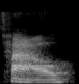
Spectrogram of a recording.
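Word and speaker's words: tau: you're probably familiar with lowercase too is just a Greek letter it's spelled t Au so yeah here sorry one second to is just t a to and that's going to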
